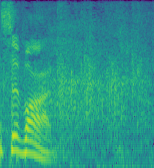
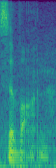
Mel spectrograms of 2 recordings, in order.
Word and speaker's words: Sivan: name I always say it's like idiot savant without the tea were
